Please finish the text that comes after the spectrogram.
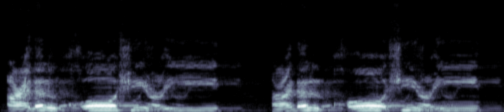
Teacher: ہوگا لَكَبِيرَةٌ إِلَّا یہاں پر اظہار ہو رہا ہے عَلَى الْخَاشِعِينَ عین کو واضح کریں اور خا کو پر کریں موٹا کریں اسے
